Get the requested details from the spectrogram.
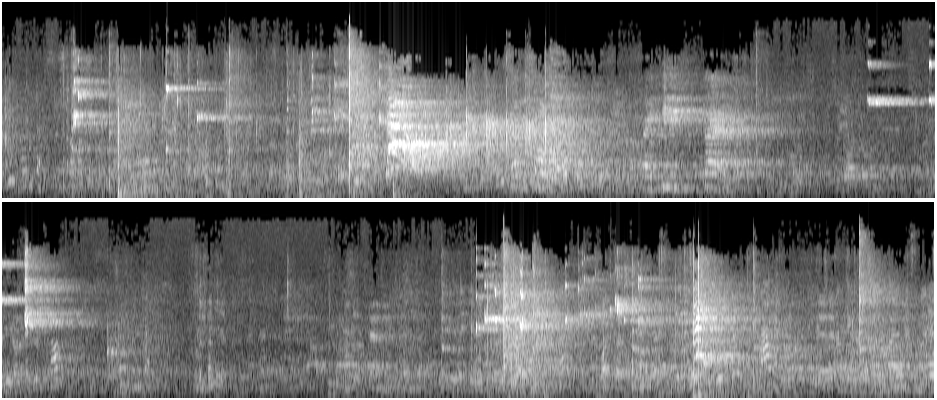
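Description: Rackets sharply strike a shuttlecock back and forth in a large echoing hall.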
